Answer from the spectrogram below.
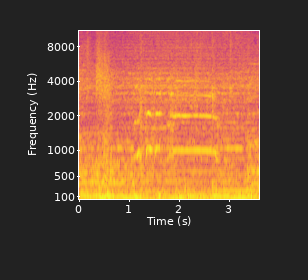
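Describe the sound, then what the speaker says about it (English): In the video game Danganronpa, a chicken clucks in short bursts over continuous background music, fairly loud and close. "It's a chicken. It's really alive, right?"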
